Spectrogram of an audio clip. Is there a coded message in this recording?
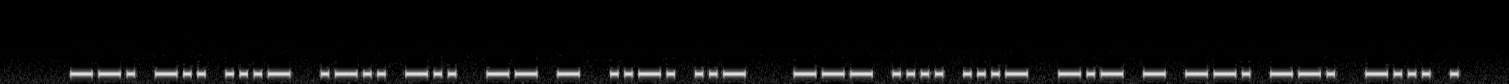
Yes: Morse code (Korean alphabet) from 0.6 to 14.6 s, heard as a keyed tone, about 17 wpm, 490 Hz. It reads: 슬그머니 풀었다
